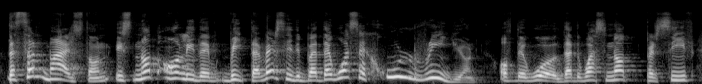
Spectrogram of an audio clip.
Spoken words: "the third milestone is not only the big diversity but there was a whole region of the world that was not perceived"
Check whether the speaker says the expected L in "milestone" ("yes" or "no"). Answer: yes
